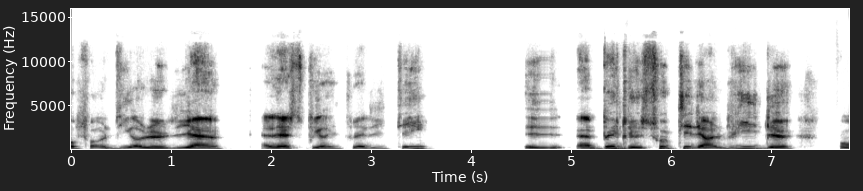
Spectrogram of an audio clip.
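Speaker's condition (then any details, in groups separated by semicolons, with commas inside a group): Cerebral palsy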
